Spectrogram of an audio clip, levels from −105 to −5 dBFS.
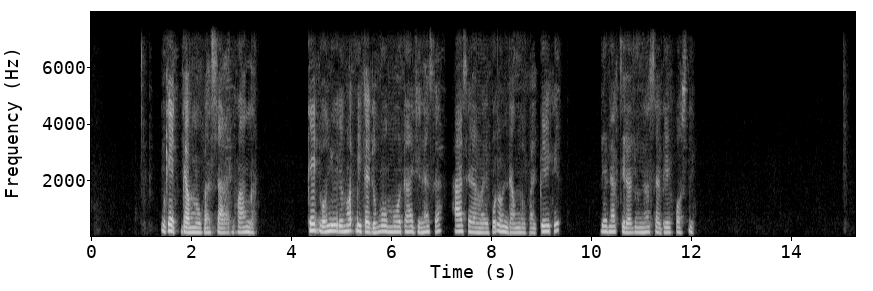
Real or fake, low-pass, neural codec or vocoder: fake; 7.2 kHz; codec, 44.1 kHz, 3.4 kbps, Pupu-Codec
